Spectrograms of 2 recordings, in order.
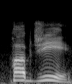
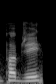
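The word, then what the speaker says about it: PUBG: game that you're playing pop G oh that's popular is that how you say it is that you say by the way is a pub G yeah yeah I've only ever seen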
